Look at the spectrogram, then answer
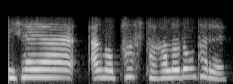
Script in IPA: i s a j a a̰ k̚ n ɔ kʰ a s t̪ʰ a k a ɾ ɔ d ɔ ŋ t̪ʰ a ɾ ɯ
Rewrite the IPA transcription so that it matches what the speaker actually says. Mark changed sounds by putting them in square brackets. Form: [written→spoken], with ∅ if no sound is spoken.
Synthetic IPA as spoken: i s a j a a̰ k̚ n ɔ [kʰ→pʰ] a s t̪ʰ a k a [ɾ→l] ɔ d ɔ ŋ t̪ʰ a ɾ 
